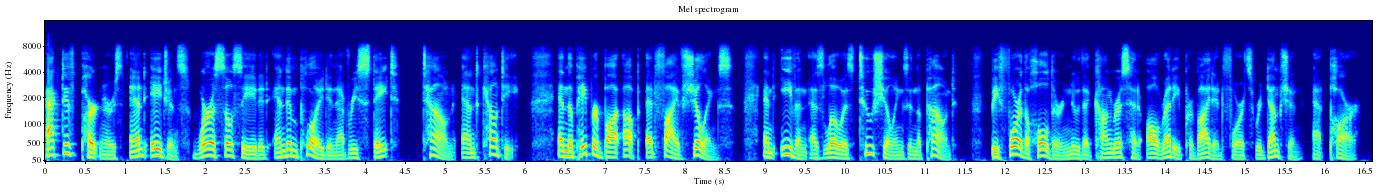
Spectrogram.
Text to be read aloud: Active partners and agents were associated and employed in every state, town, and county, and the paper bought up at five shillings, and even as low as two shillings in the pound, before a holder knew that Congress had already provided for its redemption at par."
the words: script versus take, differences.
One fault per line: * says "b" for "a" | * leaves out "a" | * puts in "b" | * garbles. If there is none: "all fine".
* says "the" for "a"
